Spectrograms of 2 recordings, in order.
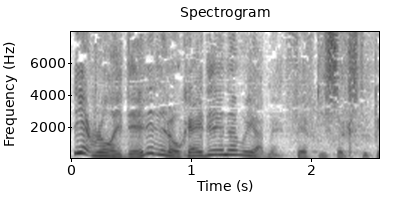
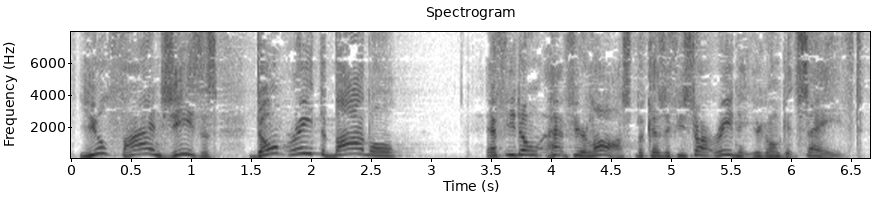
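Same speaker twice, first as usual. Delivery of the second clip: fervent preaching; 6 semitones higher, 6 dB louder than usual. Real, not acted. Preaching rising in force.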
